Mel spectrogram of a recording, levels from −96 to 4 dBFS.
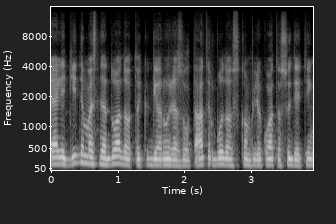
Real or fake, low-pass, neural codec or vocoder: fake; 14.4 kHz; autoencoder, 48 kHz, 32 numbers a frame, DAC-VAE, trained on Japanese speech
